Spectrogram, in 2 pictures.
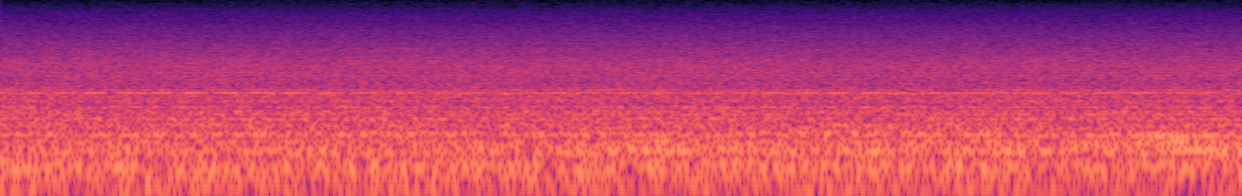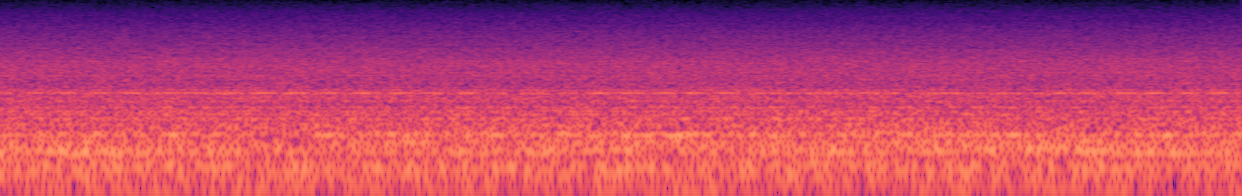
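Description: A jet engine roars steadily with a constant high whine.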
